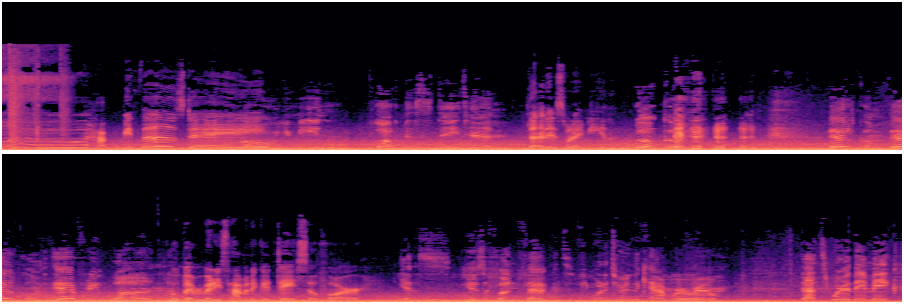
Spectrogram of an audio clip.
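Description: Women talking inside a moving car, over steady low road and engine noise in the cabin.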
